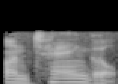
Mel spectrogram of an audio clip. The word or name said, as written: untangle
